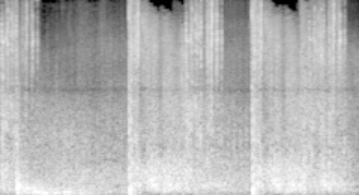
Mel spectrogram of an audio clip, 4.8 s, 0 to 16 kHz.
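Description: Sniper rifle fire rings out in a Call of Duty Black Ops 2 team deathmatch. Three loud, close shots are spaced about a second and a half apart, and each sharp crack trails into a long rumbling decay.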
